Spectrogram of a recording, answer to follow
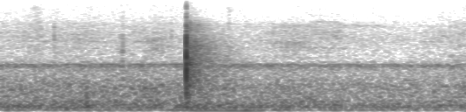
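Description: A single sharp click about a second in, over a faint steady background hiss and hum.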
